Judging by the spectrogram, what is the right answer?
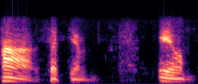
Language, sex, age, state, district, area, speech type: Sanskrit, male, 18-30, Karnataka, Uttara Kannada, rural, conversation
